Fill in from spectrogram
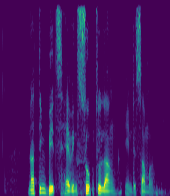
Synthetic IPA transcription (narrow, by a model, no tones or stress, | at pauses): nat̪ĩŋbitshɛvĩŋsup̚tʰulãŋĩndəsamə̰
